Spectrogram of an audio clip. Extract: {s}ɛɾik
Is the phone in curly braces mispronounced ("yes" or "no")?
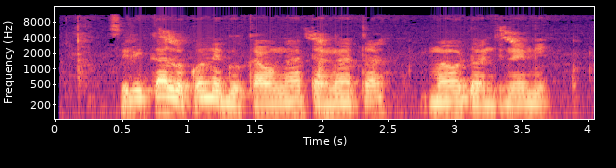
no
